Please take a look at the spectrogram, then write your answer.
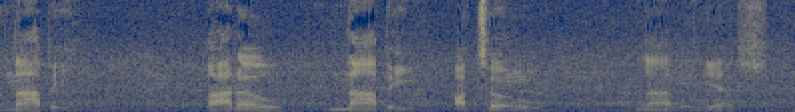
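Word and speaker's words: Knabe: We found out that that second baseman's name is pronounced Nobby.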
